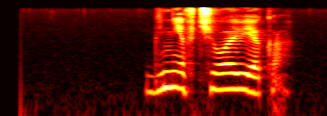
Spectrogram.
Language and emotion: Russian, angry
